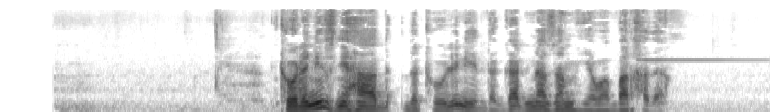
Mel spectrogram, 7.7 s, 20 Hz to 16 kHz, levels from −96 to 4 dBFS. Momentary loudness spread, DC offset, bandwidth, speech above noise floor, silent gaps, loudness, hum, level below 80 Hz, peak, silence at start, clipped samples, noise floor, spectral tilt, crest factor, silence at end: 19 LU; under 0.1%; 11.5 kHz; 46 dB; none; -23 LUFS; none; -54 dBFS; -4 dBFS; 2.8 s; under 0.1%; -69 dBFS; -6 dB/octave; 22 dB; 1.05 s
